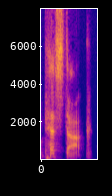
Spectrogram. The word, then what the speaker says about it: Pestock: let me say his name correctly here Tom pestock also known as Baron Corbin is officially a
